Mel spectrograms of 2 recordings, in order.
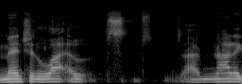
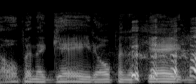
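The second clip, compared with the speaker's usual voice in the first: plain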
